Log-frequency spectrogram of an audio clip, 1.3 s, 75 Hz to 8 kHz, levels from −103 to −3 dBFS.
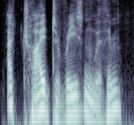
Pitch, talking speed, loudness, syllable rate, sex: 105 Hz, 270 wpm, -20 LUFS, 6.2 syllables/s, male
